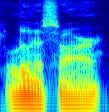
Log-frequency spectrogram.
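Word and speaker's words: Lughnasadh: Lugnasad, pronounced Lunisar, was the Celtic festival dedicated to Lug, the god of light, skilled crafts, and battle.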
